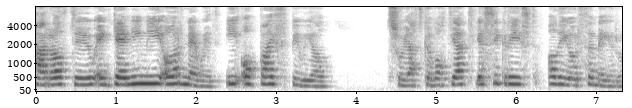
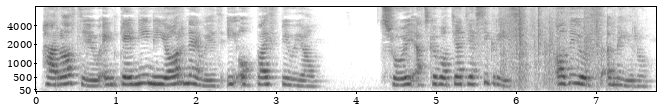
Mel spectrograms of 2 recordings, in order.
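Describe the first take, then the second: Both takes have the same delivery.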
